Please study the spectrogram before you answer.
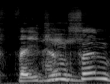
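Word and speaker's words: Fagenson: Yeah, I think it's Fagensen, but it's spelled it's spelled in a way that would make you pronounce it with an a sound and not an a sound.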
